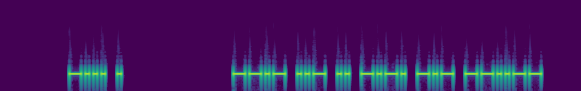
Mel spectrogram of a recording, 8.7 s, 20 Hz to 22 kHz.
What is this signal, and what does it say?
Morse code, heard as a keyed tone, about 21 wpm, 700 Hz. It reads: BE QUICK,
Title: 4x Word-Spacing - Sentences from Top 500 Words - 20wpm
